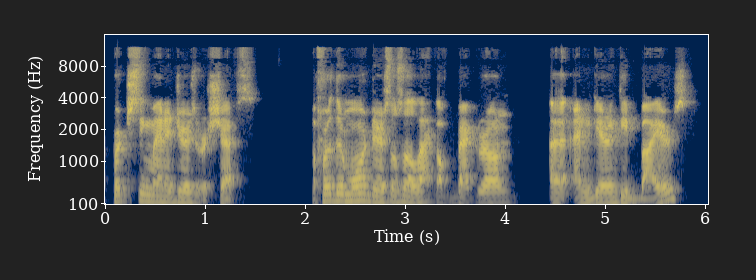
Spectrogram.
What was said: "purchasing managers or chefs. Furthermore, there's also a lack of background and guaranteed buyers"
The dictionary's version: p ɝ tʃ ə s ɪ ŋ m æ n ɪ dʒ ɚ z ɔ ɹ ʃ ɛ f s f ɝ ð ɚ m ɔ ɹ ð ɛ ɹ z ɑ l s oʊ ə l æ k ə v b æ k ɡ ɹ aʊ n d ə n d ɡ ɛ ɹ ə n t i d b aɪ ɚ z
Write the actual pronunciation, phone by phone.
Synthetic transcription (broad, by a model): p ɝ tʃ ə s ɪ ŋ m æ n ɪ dʒ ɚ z ɔ ɹ ʃ ɛ f s f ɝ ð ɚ m ɔ ɹ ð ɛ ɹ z ɑ l s oʊ ə l æ k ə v b æ k ɡ ɹ aʊ n d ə n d ɡ ɛ ɹ ə n t i d b aɪ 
